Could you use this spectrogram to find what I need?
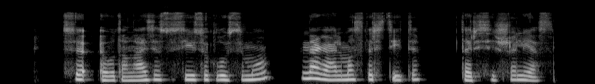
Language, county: Lithuanian, Panevėžys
